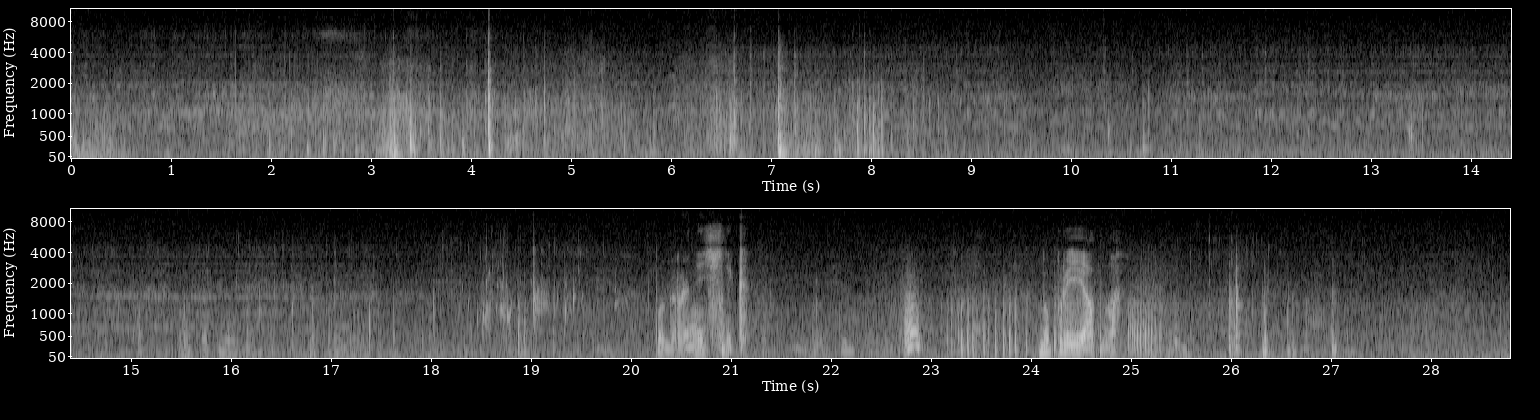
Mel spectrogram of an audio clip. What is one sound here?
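Small waves lap against a boat.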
